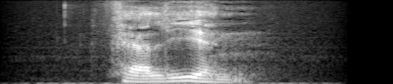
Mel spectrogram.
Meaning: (verb) past participle of verleihen; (adjective) 1. conferred, imparted 2. distributed
- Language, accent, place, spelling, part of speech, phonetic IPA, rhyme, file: German, Germany, Berlin, verliehen, verb, [fɛɐ̯ˈliːən], -iːən, De-verliehen.ogg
